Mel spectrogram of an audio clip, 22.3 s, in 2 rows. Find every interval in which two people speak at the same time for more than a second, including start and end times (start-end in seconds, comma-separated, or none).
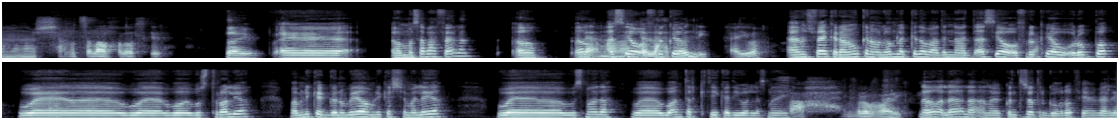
5.7-6.9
